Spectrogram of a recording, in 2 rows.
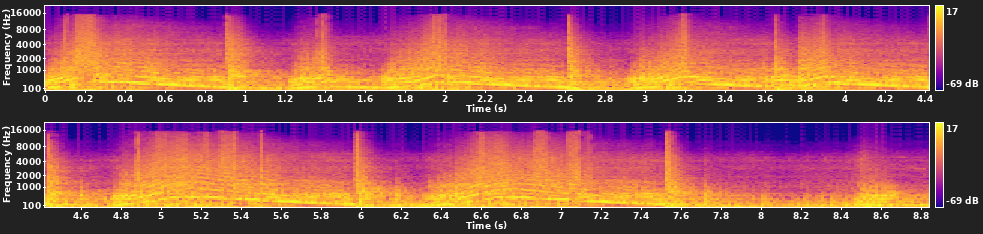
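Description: BMW S1000RR's inline-four engine, through an aftermarket Akrapovič exhaust, being blipped hard on the throttle about once a second, each rev rising and falling quickly, with sharp exhaust pops and cracks as the throttle snaps shut. It drops back toward idle near the end.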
